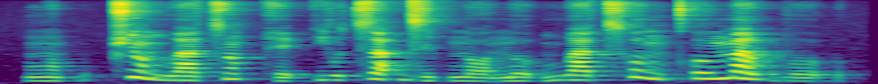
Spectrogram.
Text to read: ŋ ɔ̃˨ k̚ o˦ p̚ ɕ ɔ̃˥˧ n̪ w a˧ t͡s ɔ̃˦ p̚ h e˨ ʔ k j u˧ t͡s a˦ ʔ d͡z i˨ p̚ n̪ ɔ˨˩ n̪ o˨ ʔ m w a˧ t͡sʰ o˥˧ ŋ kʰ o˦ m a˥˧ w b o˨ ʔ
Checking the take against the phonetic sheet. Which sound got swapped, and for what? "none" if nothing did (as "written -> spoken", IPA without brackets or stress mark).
none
